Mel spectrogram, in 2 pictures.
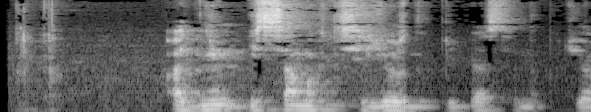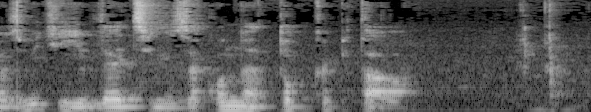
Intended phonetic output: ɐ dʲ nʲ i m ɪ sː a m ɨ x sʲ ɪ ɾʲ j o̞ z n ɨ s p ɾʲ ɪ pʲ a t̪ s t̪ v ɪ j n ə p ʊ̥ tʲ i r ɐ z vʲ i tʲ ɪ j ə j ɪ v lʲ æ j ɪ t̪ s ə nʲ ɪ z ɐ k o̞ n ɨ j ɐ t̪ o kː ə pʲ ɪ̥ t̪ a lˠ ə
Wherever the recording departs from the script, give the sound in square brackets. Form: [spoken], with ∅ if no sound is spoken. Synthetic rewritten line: ɐ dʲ nʲ i m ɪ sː a m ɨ x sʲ ɪ ɾʲ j o̞ z n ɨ [x] p ɾʲ ɪ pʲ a t̪ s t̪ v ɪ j n ə p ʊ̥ tʲ i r ɐ z vʲ i tʲ ɪ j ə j ɪ v lʲ æ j ɪ t̪ s ə nʲ ɪ z ɐ k o̞ [nː] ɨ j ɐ t̪ o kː ə pʲ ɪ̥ t̪ a lˠ ə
